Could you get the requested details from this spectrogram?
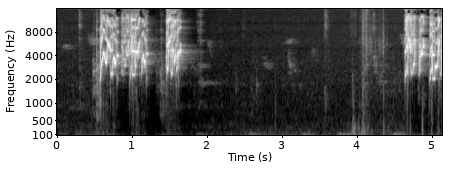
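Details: Lovebird sound used to stimulate other lovebirds into a long ngekek: loud, scratchy, high-pitched chattering in short bursts, two near the start and two at the end, with a quiet stretch of soft clicks between.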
